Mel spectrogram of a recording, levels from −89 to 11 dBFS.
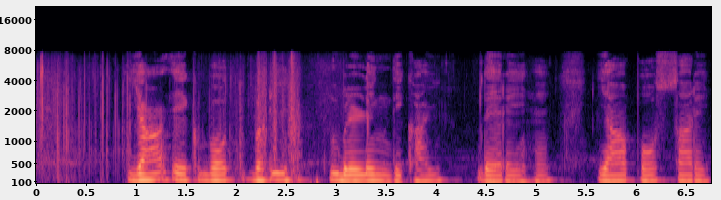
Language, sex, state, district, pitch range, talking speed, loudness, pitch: Hindi, male, Rajasthan, Jaipur, 125-140 Hz, 115 wpm, -19 LUFS, 130 Hz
